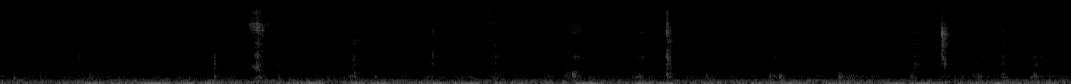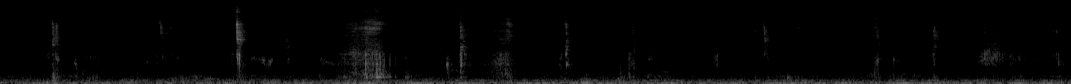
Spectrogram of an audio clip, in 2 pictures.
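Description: Close-miked chewing and eating sounds of a person eating pork curry and rice by hand: soft, irregular wet smacks and mouth clicks, over a faint steady low hum.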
